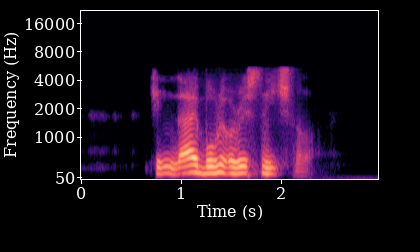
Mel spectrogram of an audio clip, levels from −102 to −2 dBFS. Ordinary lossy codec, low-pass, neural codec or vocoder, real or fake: none; 5.4 kHz; codec, 16 kHz in and 24 kHz out, 0.4 kbps, LongCat-Audio-Codec, four codebook decoder; fake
